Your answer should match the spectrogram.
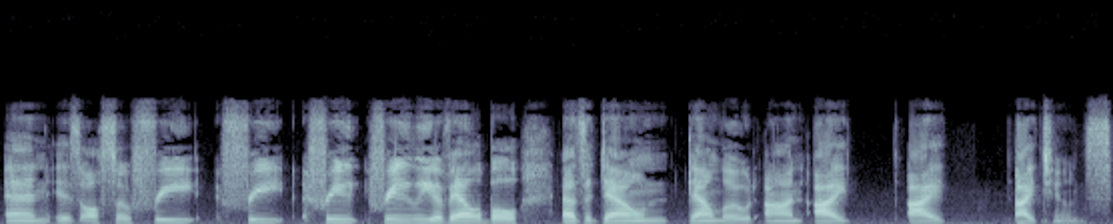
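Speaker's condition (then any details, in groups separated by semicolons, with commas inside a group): Stuttering; fluency shaping therapy for about 2 years, weekend workshop at College of St. Rose; hard to apply fluency techniques in the moment while speaking; repeated sounds, repeated words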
